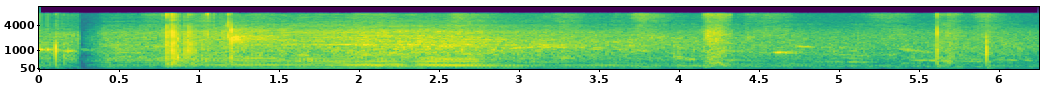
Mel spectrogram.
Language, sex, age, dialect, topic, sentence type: Chhattisgarhi, female, 25-30, Northern/Bhandar, agriculture, question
